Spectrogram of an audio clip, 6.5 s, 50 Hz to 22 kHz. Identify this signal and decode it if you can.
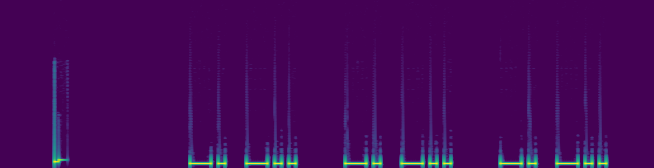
Morse code, heard as a keyed tone, about 17 wpm, 700 Hz. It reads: ND ND ND
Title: Multi-letter Phonemes Repeated 3x 17wpm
